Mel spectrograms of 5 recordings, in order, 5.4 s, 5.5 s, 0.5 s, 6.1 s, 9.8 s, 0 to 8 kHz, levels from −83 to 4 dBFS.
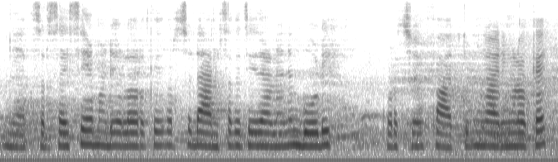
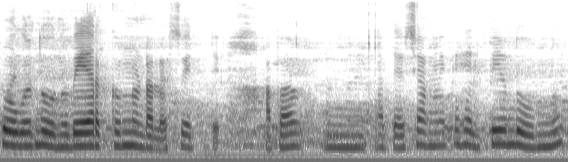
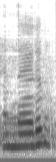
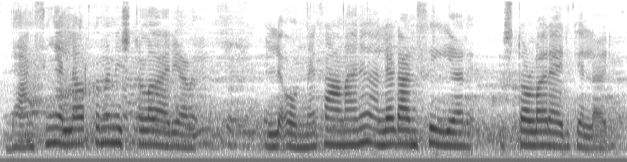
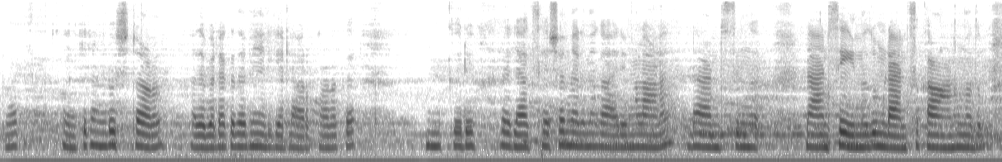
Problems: constant background noise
